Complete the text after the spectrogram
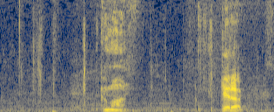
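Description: A man groans and grunts in pain.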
